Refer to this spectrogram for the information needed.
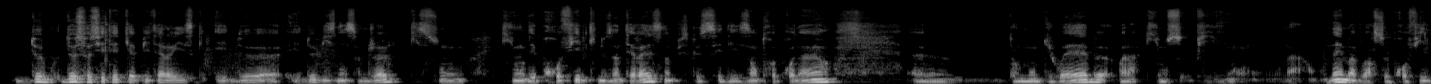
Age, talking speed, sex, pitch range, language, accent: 40-59, 185 wpm, male, 85-115 Hz, French, French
